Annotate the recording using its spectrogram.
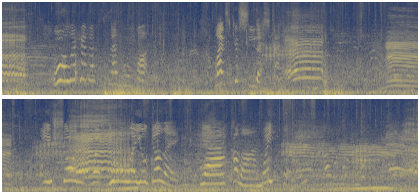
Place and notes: This is the sound of the shetland sheep at the Voe Show in Shetland. Like most of Shetland, this is a treeless region, so there is a lot of wind. Although this makes for a blowy recording, it also means that you can hear rosette ribbons won by different sheep fluttering in the breeze! The sheep are all in pens, and are grouped together as rams, ewes, and lambs. There are three main prizes in each category. Shetland sheep are the backbone of the Shetland wool industry, and - judging by the beautifully stacked and very desirable fleeces just a small distance away in the wool tent - most of the animals in this recording will have their fleeces counted amongst the Shetland wool clip.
